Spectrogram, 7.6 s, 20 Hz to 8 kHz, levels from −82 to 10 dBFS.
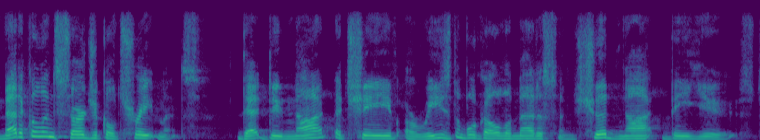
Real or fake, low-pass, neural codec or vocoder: fake; 7.2 kHz; codec, 16 kHz, 16 kbps, FreqCodec, smaller model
